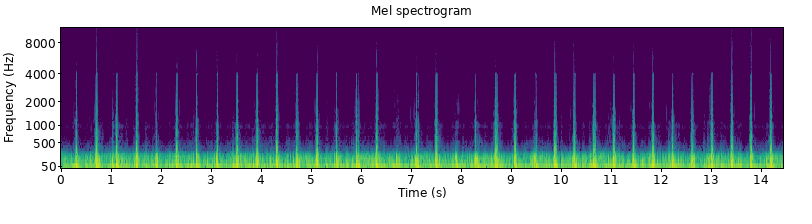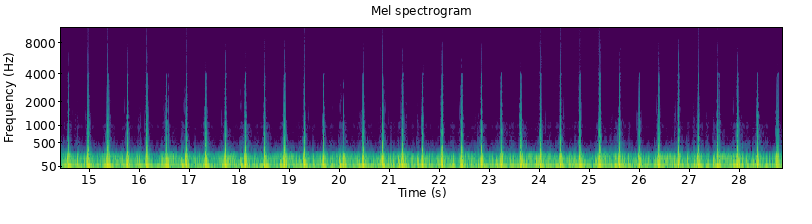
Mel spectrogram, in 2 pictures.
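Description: Human heartbeat picked up by a chest piece strapped over the heart during cardio exercise: a fast, even train of sharp beats over a steady low rumble.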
